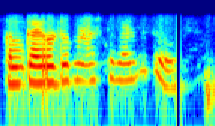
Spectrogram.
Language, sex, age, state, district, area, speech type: Bengali, female, 18-30, West Bengal, Cooch Behar, urban, conversation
